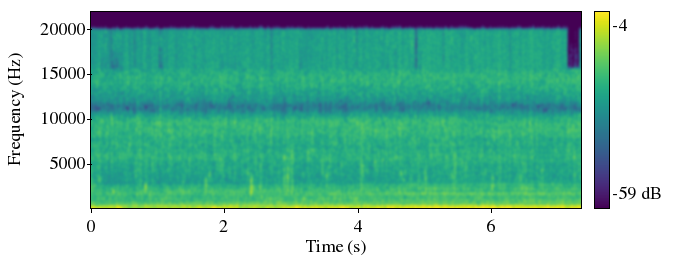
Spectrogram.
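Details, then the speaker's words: Whirlpool top-load washer, no spin/wash and humming, with cabinet off, checked before agitator dog replacement: steady low motor hum under splashing, draining water, no grinding or binding; spinning and draining freely. "so the washer should Spin and whatever water's in there you'll hear it draining"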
